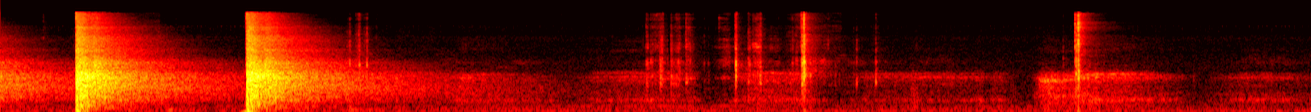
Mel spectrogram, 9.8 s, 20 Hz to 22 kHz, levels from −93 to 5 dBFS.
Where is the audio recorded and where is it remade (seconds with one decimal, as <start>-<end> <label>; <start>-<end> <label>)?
0.0-9.8 recorded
